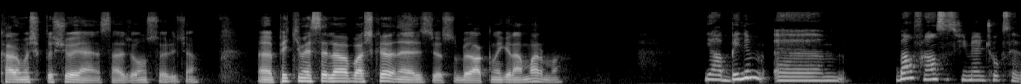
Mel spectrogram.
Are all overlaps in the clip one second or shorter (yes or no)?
yes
